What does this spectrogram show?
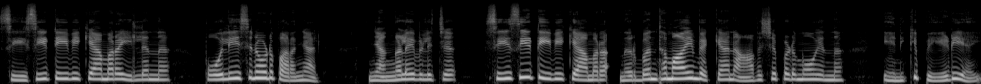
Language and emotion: Malayalam, fearful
